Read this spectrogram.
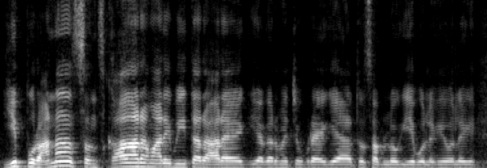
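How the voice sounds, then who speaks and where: A man's voice: fairly high pitch, little pitch movement, brisk, fairly bright tone, slight background noise. A man giving a conversational spiritual talk to a small group, earnest and persuasive, often putting questions to his listeners. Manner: questioning, quizzes listeners, acts out quotes in everyday voices. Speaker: spiritual teacher.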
